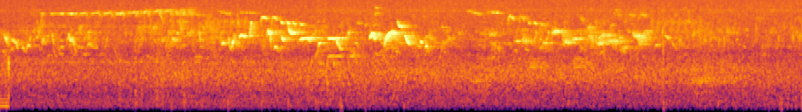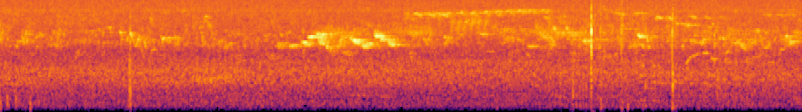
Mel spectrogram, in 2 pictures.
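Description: Songbirds singing, several short chirps and warbling phrases overlapping, busiest a few seconds in and again about two-thirds through, over a faint steady hiss.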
